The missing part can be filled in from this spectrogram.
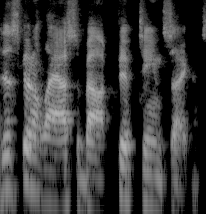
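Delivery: normal talking voice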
